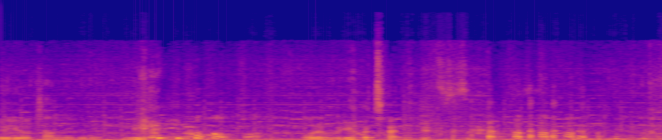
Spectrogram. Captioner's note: laughs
